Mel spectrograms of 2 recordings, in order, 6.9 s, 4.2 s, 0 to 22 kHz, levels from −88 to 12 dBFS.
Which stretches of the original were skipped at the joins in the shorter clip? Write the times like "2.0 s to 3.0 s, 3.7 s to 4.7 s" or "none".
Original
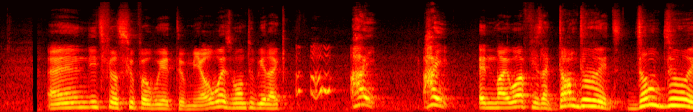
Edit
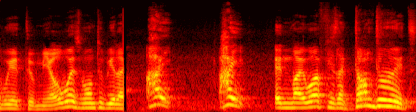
2.9 s to 3.4 s

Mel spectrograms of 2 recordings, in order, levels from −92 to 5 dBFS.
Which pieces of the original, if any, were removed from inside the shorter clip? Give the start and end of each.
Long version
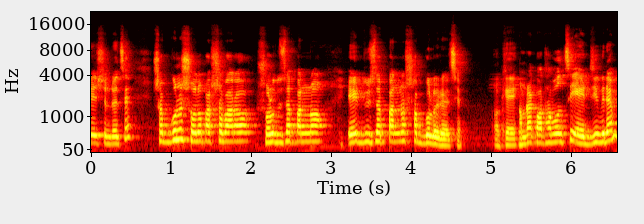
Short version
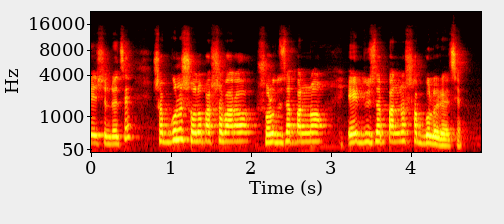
none

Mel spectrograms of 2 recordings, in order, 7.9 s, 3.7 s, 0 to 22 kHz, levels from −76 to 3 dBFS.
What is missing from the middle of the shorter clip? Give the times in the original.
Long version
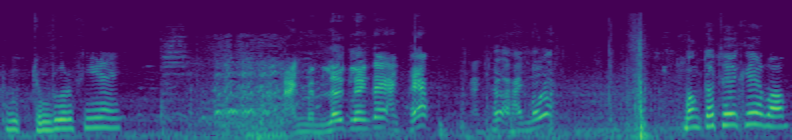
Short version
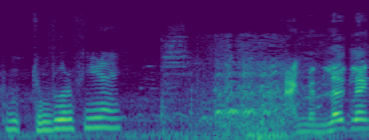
none

